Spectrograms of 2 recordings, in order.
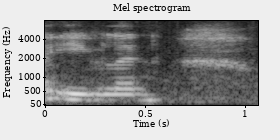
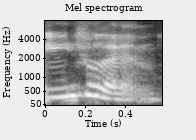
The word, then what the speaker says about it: Evelyn: have i have read seven deaths of uh evelyn castle and i did not that's how i pronounced it in the audiobook it's pronounced evelyn sorry um yeah no i still like this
